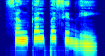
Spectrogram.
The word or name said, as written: ಸಂಕಲ್ಪಸಿದ್ಧಿ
